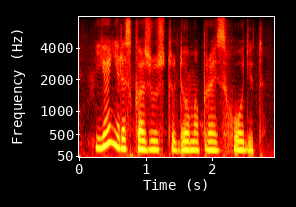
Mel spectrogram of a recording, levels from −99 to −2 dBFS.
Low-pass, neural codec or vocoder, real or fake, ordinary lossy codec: none; codec, 16 kHz, 2 kbps, X-Codec, HuBERT features, trained on LibriSpeech; fake; none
